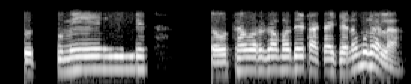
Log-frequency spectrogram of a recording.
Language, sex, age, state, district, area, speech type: Marathi, male, 45-60, Maharashtra, Nagpur, urban, conversation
